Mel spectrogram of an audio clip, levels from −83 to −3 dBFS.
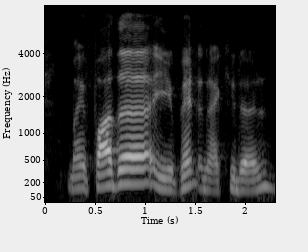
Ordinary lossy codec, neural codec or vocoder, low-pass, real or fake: Opus, 16 kbps; none; 7.2 kHz; real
